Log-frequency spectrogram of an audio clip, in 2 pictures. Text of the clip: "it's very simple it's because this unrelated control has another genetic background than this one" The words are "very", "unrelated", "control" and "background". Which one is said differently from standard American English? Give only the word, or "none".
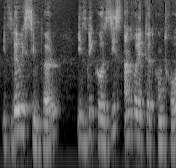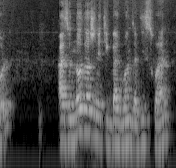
background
